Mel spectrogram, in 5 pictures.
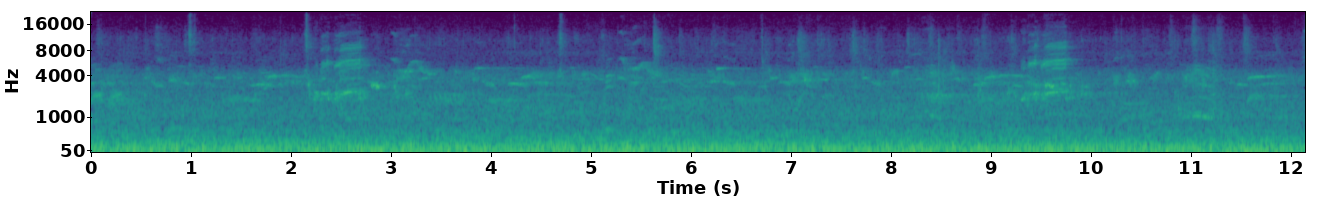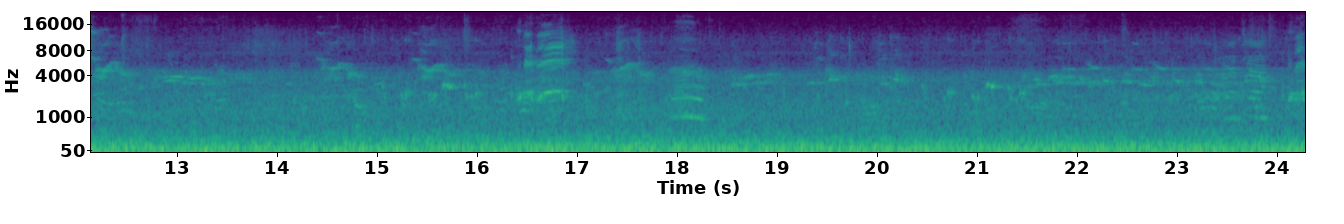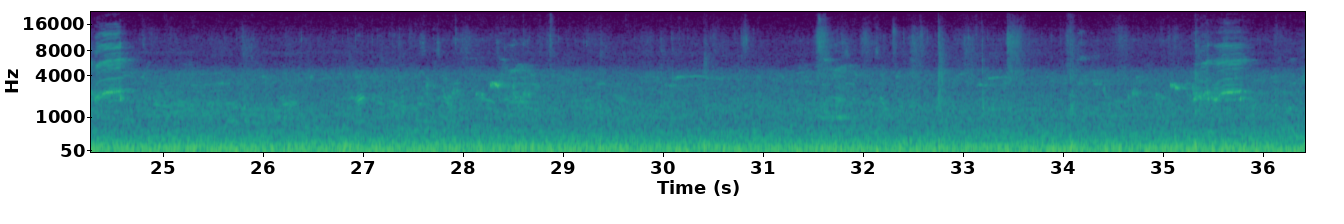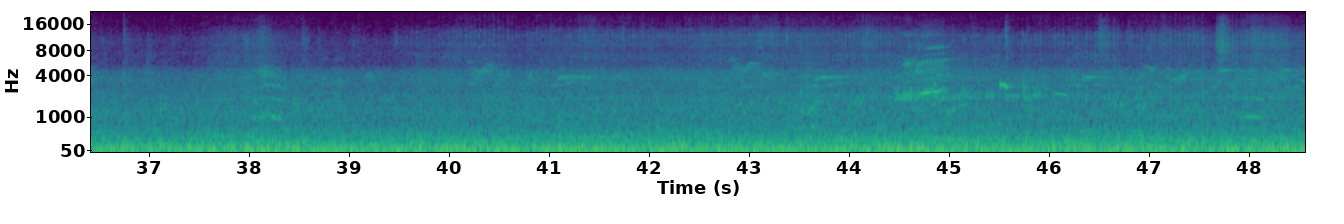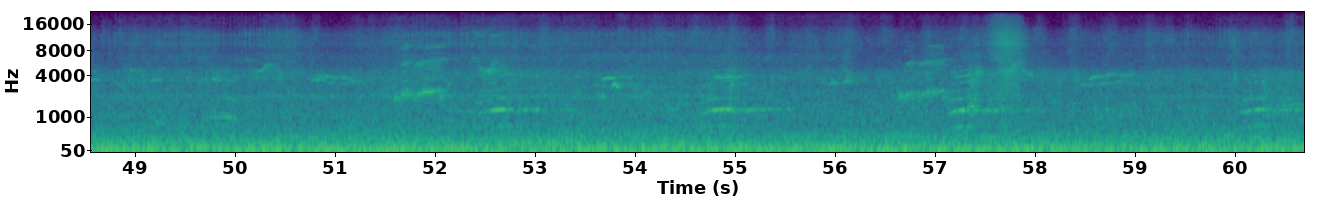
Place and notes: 醉月湖, National Taiwan University - Bird sounds and Goose calls
At the university, Bird sounds, Goose calls, pigeon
